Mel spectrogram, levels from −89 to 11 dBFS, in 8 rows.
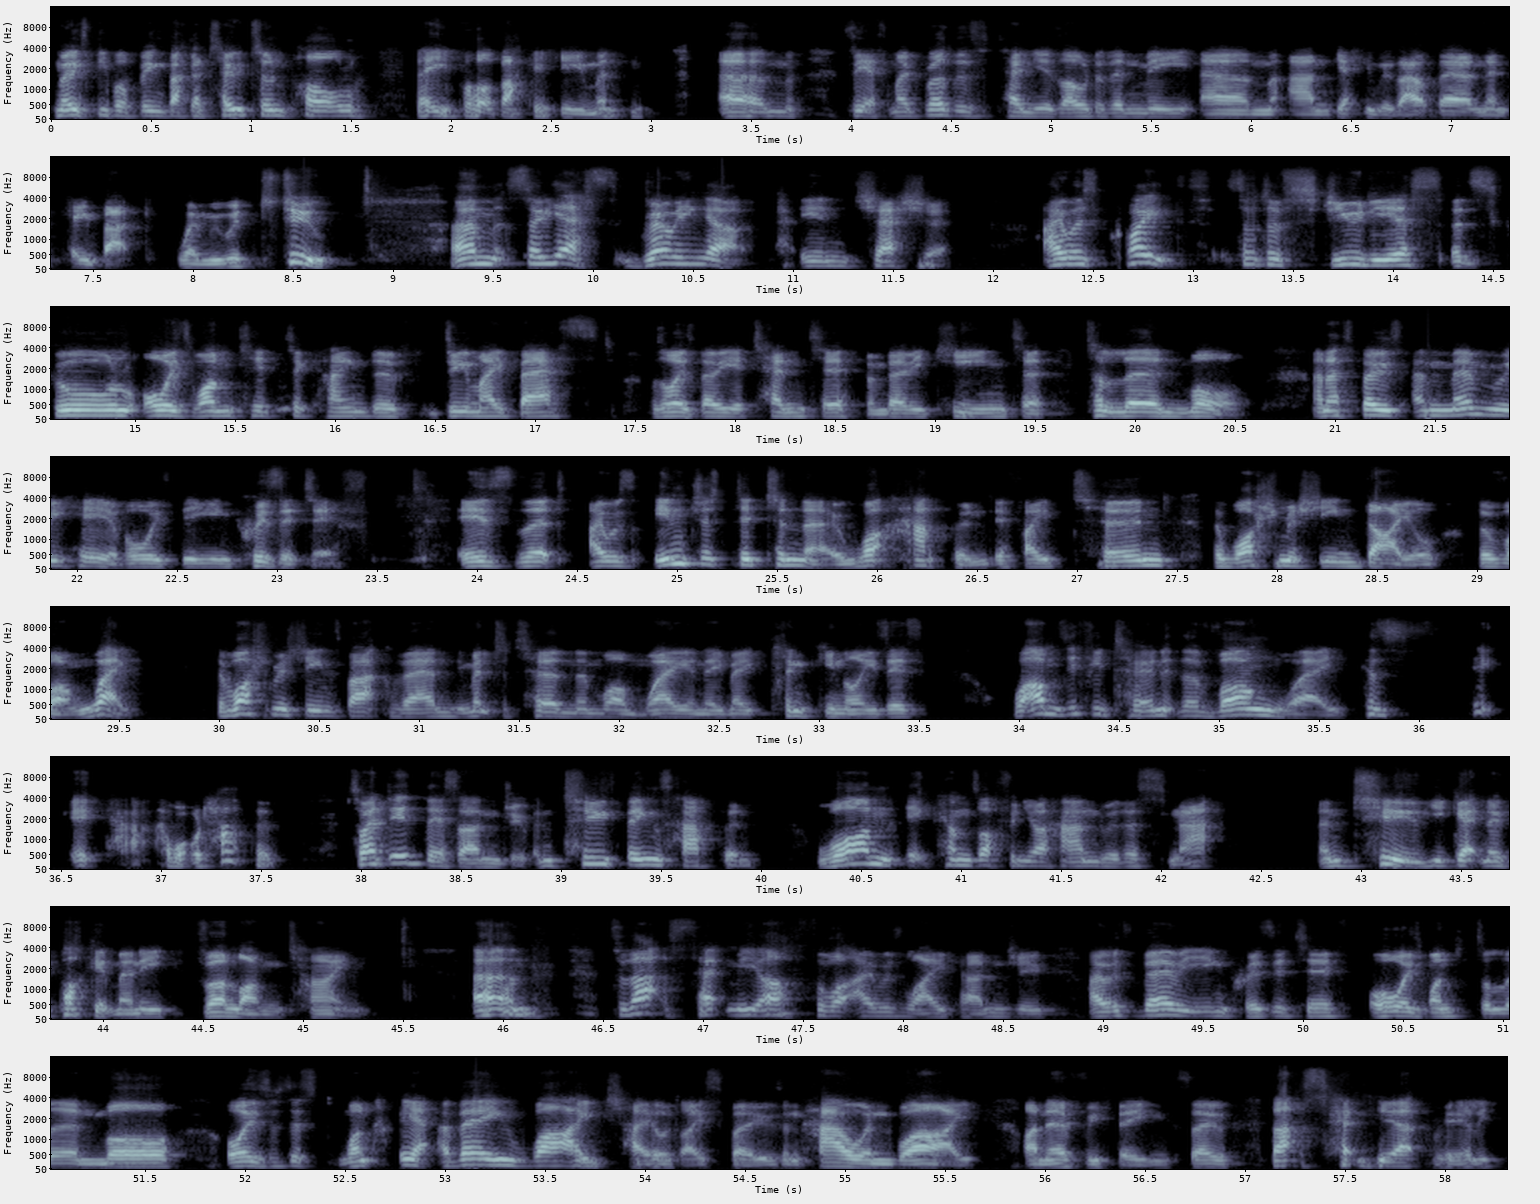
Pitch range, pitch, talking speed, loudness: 125-180 Hz, 150 Hz, 215 wpm, -27 LUFS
